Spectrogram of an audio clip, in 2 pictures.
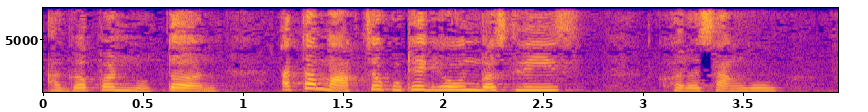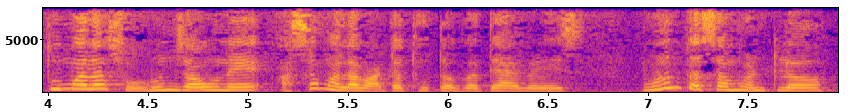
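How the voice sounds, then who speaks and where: A woman's voice: high voice, lively intonation, normal speed, mellow. A woman reading a flustered, placating father-in-law. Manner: hesitant, placating.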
